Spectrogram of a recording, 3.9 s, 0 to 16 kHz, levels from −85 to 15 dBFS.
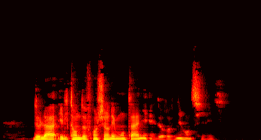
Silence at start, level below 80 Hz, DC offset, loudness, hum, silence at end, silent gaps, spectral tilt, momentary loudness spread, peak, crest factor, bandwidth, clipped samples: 0.5 s; -56 dBFS; under 0.1%; -19 LUFS; none; 0.9 s; none; -6.5 dB/octave; 14 LU; -2 dBFS; 18 dB; 8.8 kHz; under 0.1%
